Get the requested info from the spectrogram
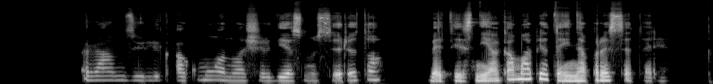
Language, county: Lithuanian, Kaunas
